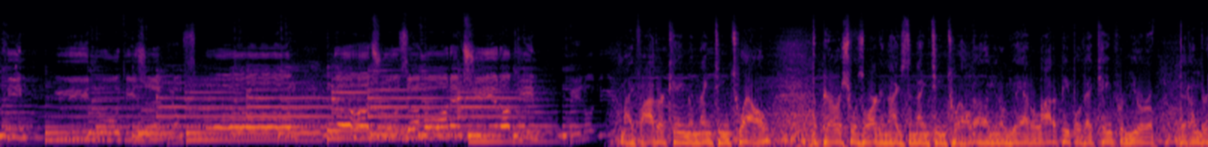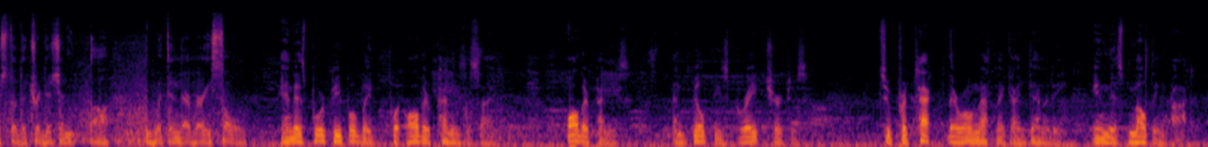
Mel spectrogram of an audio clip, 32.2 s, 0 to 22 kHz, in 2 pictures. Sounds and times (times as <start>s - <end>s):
Music: 0.0s - 11.6s, 18.4s - 27.0s
Speech: 8.2s - 10.2s, 10.8s - 22.8s, 23.7s - 24.5s, 25.1s - 27.2s, 27.8s - 32.0s.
